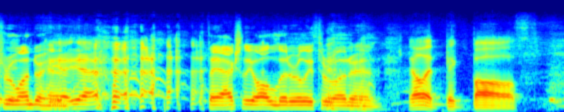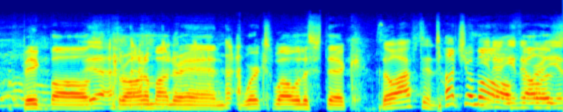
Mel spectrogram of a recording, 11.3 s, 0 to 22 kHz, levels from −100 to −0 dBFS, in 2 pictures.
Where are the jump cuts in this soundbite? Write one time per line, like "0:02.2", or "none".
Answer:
none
